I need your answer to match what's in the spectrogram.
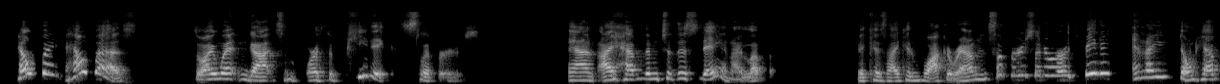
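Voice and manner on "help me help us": much higher mock scream. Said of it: "my feet started screaming at me".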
